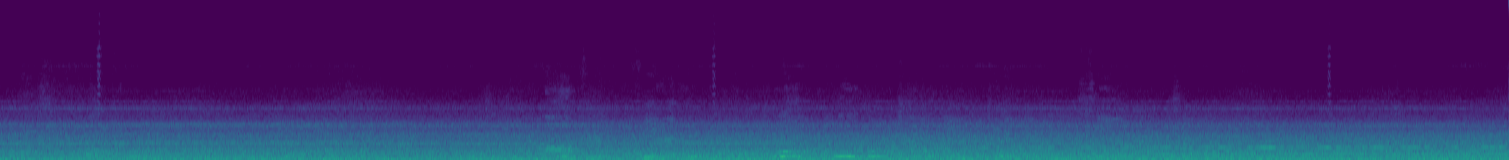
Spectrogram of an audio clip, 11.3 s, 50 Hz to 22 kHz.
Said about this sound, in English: An A319 going to Tucson, American Airlines.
